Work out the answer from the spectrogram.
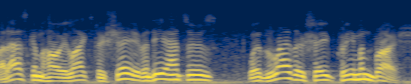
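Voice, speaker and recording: Animated American 1940s radio pitchman. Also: moderate pace. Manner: punchy, emphatic salesman delivery. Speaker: announcer reading commercials. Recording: old 1940s radio, narrow band.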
